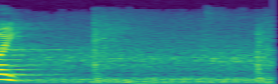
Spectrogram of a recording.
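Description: A man's voice through a lectern microphone ends a word, then a pause of nearly two seconds with only a steady, faint background hiss.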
